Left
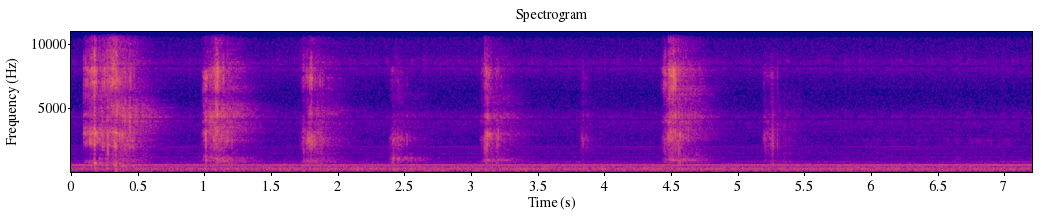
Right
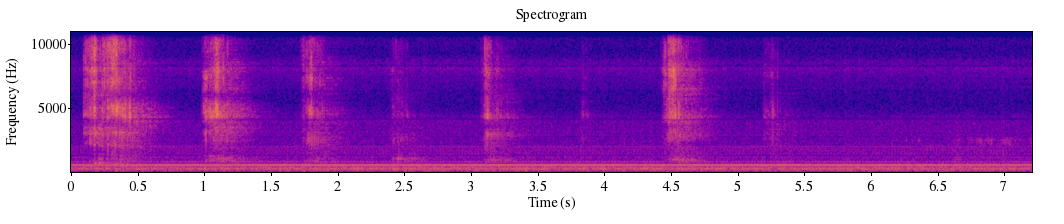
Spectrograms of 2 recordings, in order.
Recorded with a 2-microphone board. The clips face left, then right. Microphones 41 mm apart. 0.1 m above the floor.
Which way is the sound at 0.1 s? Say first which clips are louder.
Left 3 dB; 45° left (ahead or behind).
